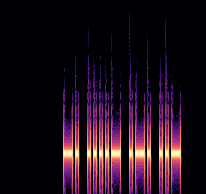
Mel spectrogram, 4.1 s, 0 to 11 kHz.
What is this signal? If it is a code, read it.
Morse code, heard as a keyed tone, about 23 wpm, 700 Hz. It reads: N4RU
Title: Speed Racing - USA 1x2 Call Signs 20wpm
